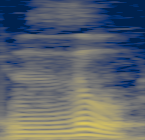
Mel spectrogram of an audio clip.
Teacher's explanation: Yang pertamanya hamzah, yang keduanya ain. A'udzu, zu di hujung lidah. Hujung lidah keluar di antara dua gigi.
